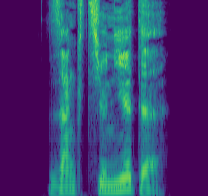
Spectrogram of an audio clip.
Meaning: inflection of sanktionieren: 1. first/third-person singular preterite 2. first/third-person singular subjunctive II
- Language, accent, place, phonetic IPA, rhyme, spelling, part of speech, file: German, Germany, Berlin, [zaŋkt͡si̯oˈniːɐ̯tə], -iːɐ̯tə, sanktionierte, adjective / verb, De-sanktionierte.ogg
